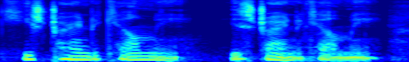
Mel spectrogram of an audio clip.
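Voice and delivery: scared murmur. Retold or imitated. Wife waking at night fearing her husband, frightened murmur. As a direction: murmur it in terror under the breath. Half-asleep paranoid inner thought.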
